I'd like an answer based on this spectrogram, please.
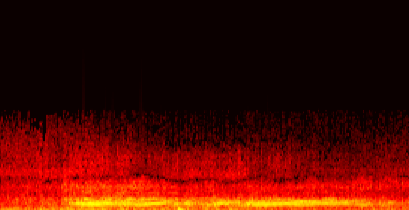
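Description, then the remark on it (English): A passenger train rolls along rails with a steady rumble, while a long, sustained horn blast sounds over it for several seconds. No one speaks. “No, I've barely time to catch me train.”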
